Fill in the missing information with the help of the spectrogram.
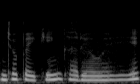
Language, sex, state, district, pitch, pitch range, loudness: Hindi, female, Bihar, Darbhanga, 220 Hz, 205-230 Hz, -30 LUFS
